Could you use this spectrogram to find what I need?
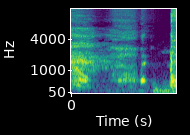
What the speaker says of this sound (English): I apologize for the cough.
